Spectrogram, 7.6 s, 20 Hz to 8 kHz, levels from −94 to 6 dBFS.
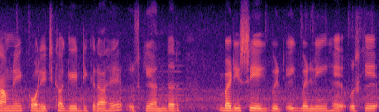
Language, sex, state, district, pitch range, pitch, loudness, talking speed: Hindi, female, Uttar Pradesh, Jyotiba Phule Nagar, 150-160 Hz, 155 Hz, -20 LUFS, 140 wpm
